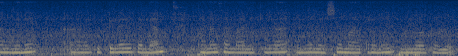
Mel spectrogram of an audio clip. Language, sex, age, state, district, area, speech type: Malayalam, female, 30-45, Kerala, Palakkad, rural, spontaneous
